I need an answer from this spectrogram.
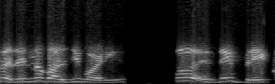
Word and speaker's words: Golgi: Basically, it's Golgi. Or you can say Golgi as well, no problem.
